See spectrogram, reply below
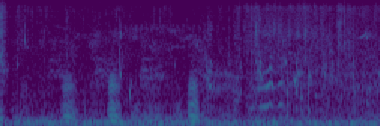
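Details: A few clear goose honks, nasal and spaced about half a second apart, then softer whistled notes from other birds over a low hum.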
